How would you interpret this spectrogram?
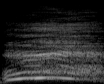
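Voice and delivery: big audible breath in; quick theatrical inhale; sharp gasp. Acted. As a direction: gulp air before racing on. Big breath before next recap part.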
